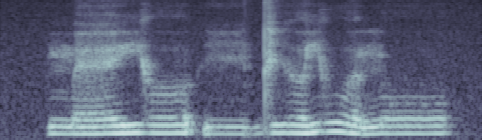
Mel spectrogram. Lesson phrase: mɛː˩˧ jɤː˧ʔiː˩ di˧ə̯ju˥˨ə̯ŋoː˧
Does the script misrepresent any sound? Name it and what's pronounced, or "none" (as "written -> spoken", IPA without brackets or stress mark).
ŋ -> n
